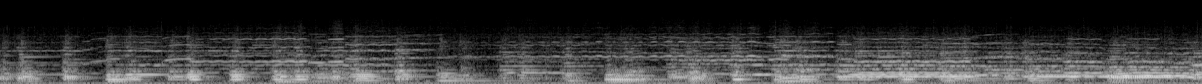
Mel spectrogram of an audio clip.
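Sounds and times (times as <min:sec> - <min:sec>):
orchestra playing a tango: 0:00.0 - 0:12.0.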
